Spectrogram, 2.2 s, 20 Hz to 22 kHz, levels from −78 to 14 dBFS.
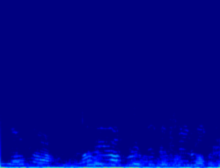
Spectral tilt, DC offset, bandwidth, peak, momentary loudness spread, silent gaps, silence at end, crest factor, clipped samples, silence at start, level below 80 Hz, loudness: -6 dB/octave; under 0.1%; 5.6 kHz; -24 dBFS; 8 LU; none; 0 s; 12 dB; under 0.1%; 0 s; -40 dBFS; -50 LUFS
